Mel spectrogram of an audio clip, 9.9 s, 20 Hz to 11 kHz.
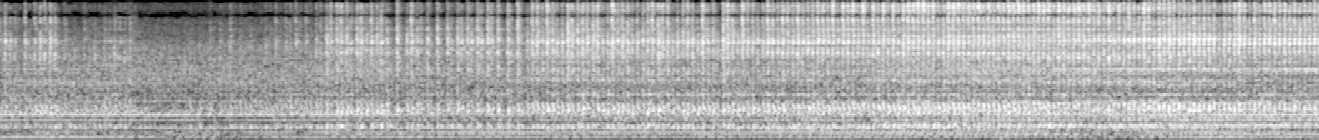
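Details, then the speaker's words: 1930s Westinghouse Pacemaker 10-inch desk fan, bearings oiled, blade slightly out of alignment: steady motor hum with a fast, even light rattle throughout; cause unknown. "It's really weird, but it it runs really good besides the rattling."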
